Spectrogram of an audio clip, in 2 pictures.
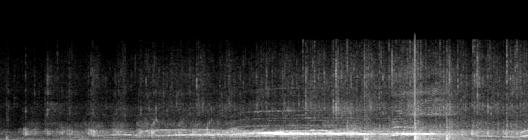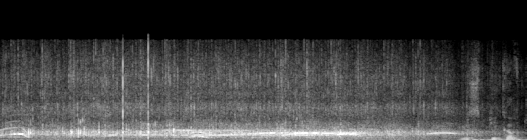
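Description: Audience applauding and cheering, with raised voices over the clapping. It builds over the first few seconds and eases off near the end.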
